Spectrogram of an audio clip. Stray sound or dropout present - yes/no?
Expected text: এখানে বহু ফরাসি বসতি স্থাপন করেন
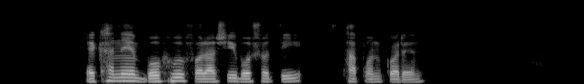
no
